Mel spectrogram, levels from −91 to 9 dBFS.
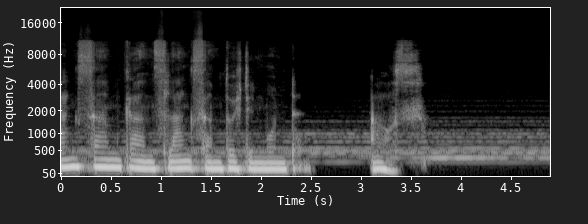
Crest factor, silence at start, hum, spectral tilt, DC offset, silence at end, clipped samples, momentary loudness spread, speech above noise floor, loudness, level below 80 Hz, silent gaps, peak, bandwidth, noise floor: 10 dB; 0 s; none; -7.5 dB/octave; under 0.1%; 0 s; under 0.1%; 20 LU; 22 dB; -18 LUFS; -46 dBFS; none; -8 dBFS; 11 kHz; -38 dBFS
